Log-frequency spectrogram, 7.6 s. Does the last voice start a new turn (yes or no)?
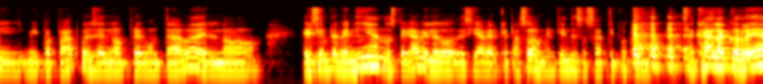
no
